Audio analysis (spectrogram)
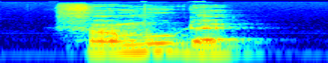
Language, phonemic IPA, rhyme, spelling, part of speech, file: Dutch, /vərˈmudə/, -udə, vermoede, verb, Nl-vermoede.ogg
- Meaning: singular present subjunctive of vermoeden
